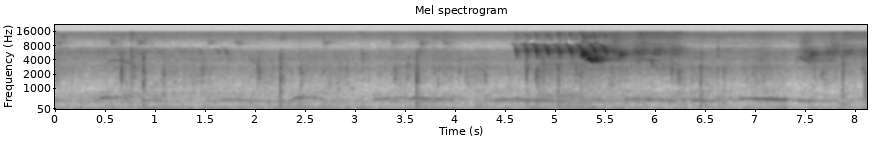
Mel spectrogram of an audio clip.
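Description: Birds calling: many short, low, arched notes repeating throughout, with a higher, falling call about five seconds in that stands out as the loudest sound. Faint footsteps on a paved path run underneath.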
